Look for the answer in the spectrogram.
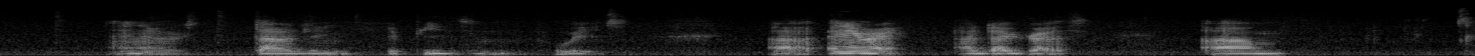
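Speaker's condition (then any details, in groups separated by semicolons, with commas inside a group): Cerebral palsy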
